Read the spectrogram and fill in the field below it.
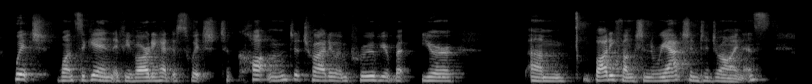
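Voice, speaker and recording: A woman's fairly low voice at a moderate pace, with fairly even intonation and a very clean recording over a silent background. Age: 50s. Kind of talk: casual interview.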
